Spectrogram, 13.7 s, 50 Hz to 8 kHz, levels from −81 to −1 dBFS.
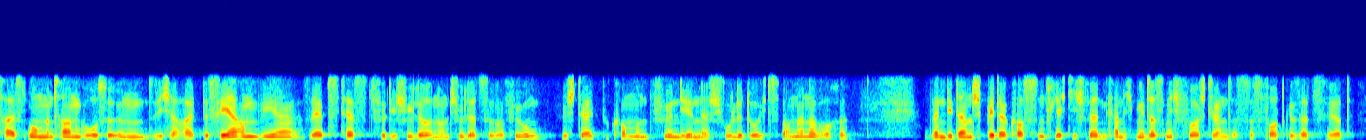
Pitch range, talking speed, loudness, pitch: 120-135 Hz, 200 wpm, -23 LUFS, 125 Hz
